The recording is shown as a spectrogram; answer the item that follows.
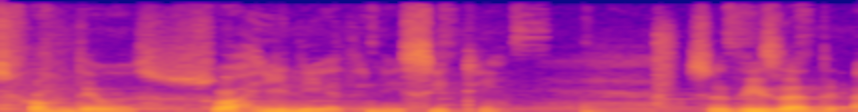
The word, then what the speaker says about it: Swahili: So for it, they used to pronounce it Swahel, not Swahili.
